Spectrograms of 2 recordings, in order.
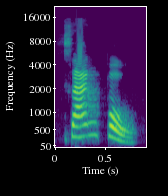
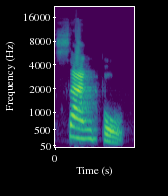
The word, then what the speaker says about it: Tsangpo: Over there it is named as Tsangpo, Tsangpo. T is silent, Tsangpo.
